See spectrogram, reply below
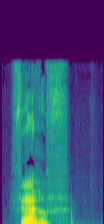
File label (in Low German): "Färv", Platt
